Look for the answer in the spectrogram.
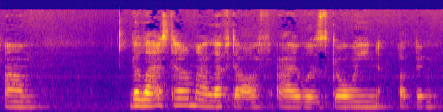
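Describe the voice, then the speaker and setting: A woman's voice: mid-range voice, fairly even intonation, slow, gravelly, mellow, slight background noise, poor audio. A woman in her thirties giving a chatty, rambling personal update to camera, sounding congested and a little nasal from allergies. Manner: chatty, rambling with many ums. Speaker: vlogger.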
